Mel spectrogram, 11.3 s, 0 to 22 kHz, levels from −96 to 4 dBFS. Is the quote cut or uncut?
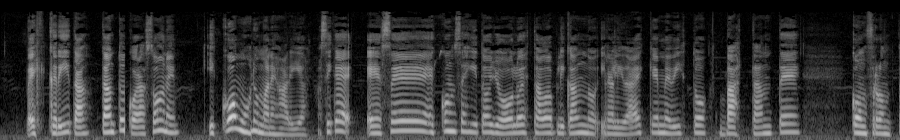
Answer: cut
